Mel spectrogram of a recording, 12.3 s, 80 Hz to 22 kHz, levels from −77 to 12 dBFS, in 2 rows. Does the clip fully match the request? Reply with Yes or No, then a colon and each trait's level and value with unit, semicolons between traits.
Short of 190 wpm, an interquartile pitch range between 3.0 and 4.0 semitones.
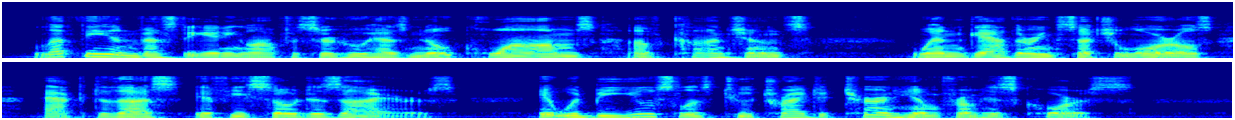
No: average, 160 wpm; average, 4.7 semitones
